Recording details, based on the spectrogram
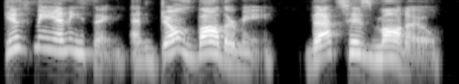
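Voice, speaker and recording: A woman's voice: mid-range voice, wildly swooping pitch, moderate pace, fairly bright tone, no room sound, clean studio sound. A woman playing an opinionated, sardonic young man in a radio play, lecturing in an emphatic, mocking way. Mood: scornful lecturing.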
